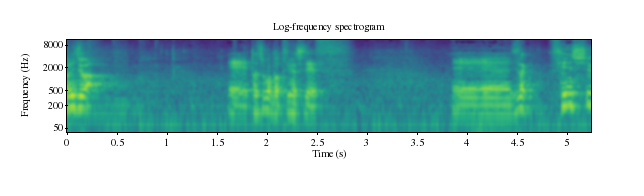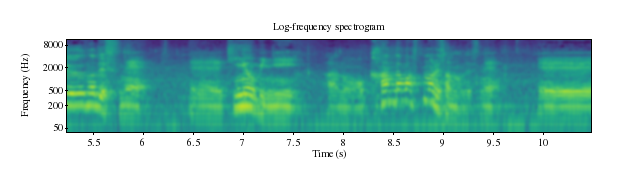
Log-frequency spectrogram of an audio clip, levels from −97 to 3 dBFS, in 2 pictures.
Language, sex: Japanese, male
